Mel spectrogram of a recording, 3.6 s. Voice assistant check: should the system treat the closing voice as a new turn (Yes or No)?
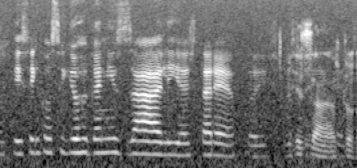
Yes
